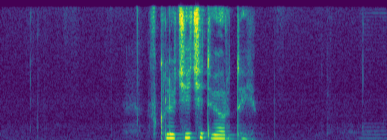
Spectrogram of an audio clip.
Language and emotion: Russian, neutral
